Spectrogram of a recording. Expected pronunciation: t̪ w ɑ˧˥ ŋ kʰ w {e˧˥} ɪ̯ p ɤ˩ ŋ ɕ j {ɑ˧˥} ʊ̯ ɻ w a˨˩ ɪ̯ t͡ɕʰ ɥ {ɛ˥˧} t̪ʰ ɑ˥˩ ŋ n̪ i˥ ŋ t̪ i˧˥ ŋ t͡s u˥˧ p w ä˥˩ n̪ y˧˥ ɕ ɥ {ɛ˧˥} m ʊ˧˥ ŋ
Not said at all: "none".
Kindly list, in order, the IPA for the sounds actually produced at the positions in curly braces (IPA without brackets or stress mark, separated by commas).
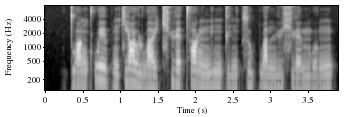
e˥˩, ɑ˥˩, ɛ˥˧, ɛ˧˥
